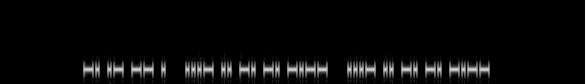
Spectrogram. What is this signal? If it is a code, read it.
Morse code, heard as a keyed tone, about 40 wpm, 700 Hz. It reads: NAME VINNY VINNY
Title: Practice QSO - Exchange 1 - Beginning - 40wpm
